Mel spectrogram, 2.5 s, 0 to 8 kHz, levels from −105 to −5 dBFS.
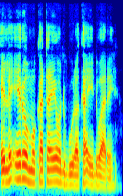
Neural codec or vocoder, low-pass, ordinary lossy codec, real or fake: codec, 16 kHz, 4.8 kbps, FACodec; none; none; fake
